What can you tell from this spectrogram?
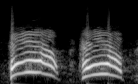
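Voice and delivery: high shouted cry for help; retold scream for help. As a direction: yell help up high and loud. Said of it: "I'm screaming".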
